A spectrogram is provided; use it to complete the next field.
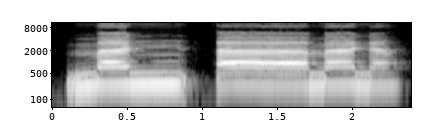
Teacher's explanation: ہم نون کو بالکل کلیئر کر کے پڑھ دیں گے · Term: اظہار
